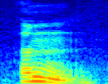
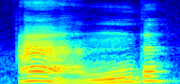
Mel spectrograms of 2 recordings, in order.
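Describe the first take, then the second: First: The d is dropped and the vowel is schwa. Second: All three sounds are said, with a full vowel. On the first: "So and becomes n" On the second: "the word and has got three sounds"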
